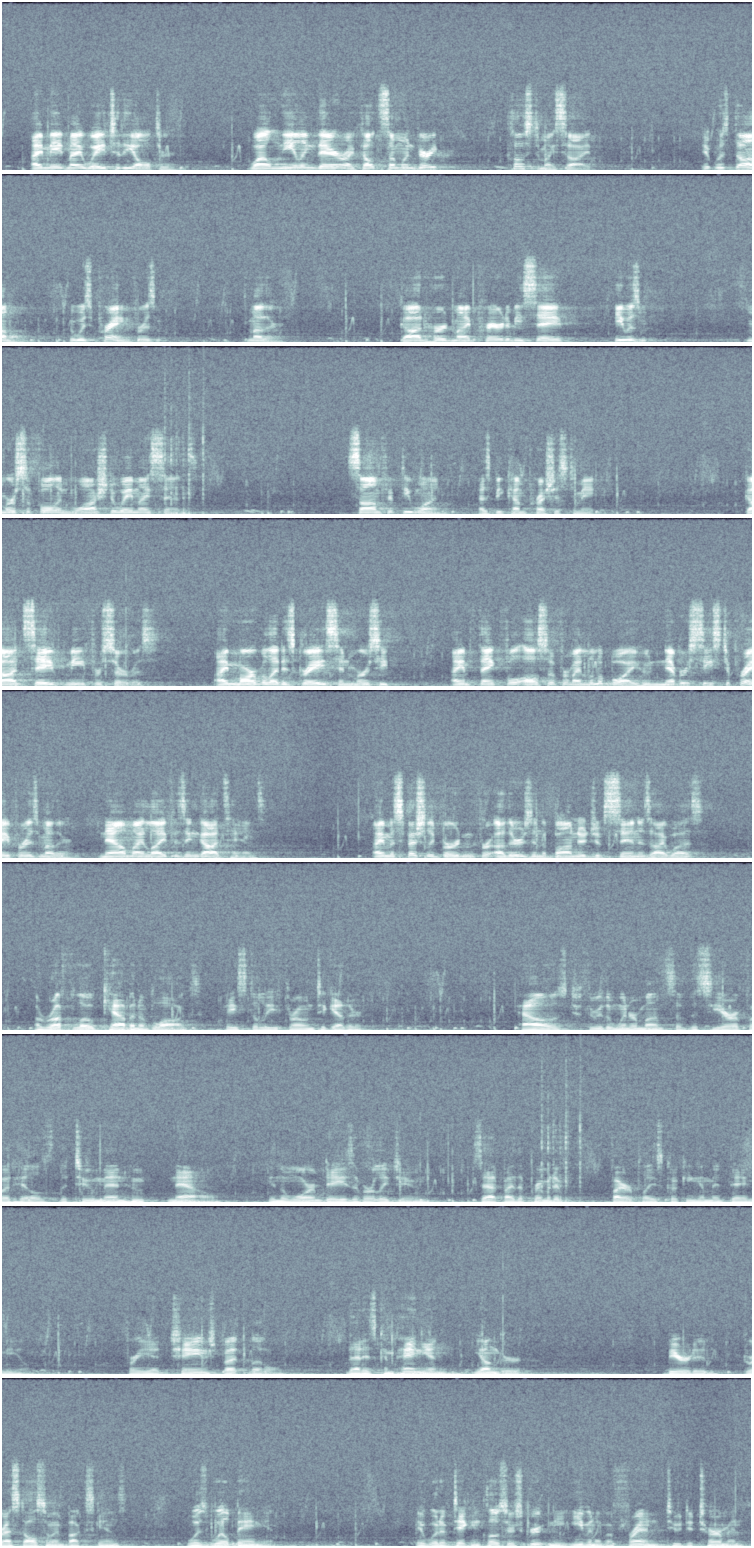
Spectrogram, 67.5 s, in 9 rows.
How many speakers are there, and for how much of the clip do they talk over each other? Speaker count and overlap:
1, no overlap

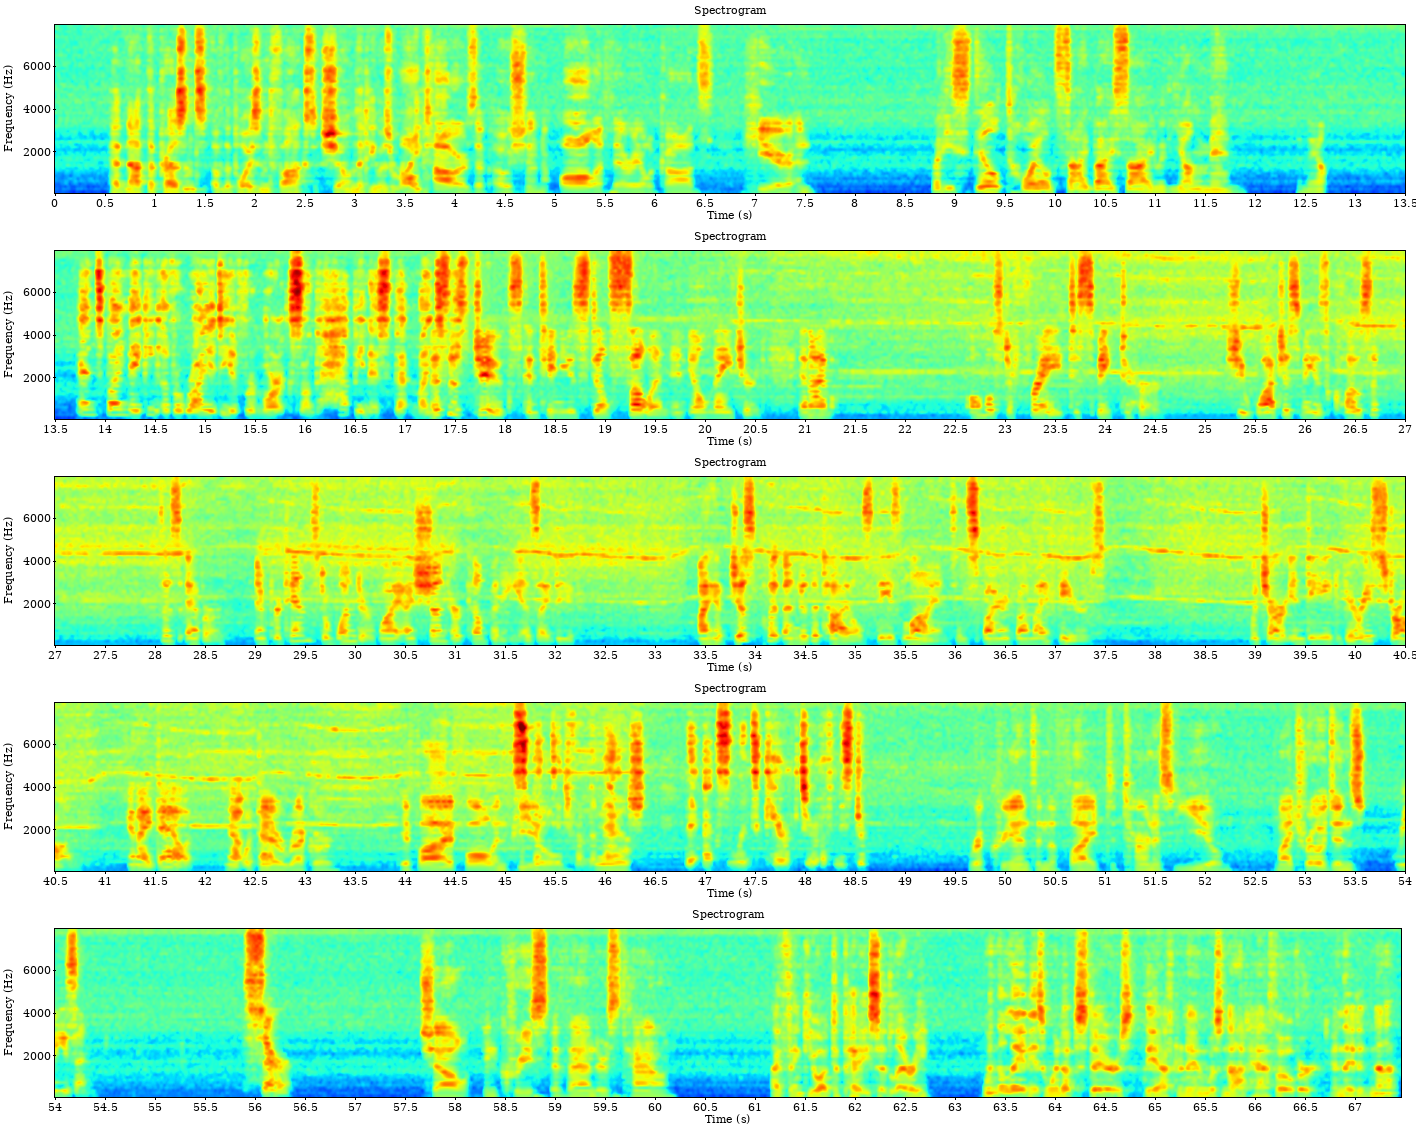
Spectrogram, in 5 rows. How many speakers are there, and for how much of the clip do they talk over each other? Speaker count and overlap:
5, about 4%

